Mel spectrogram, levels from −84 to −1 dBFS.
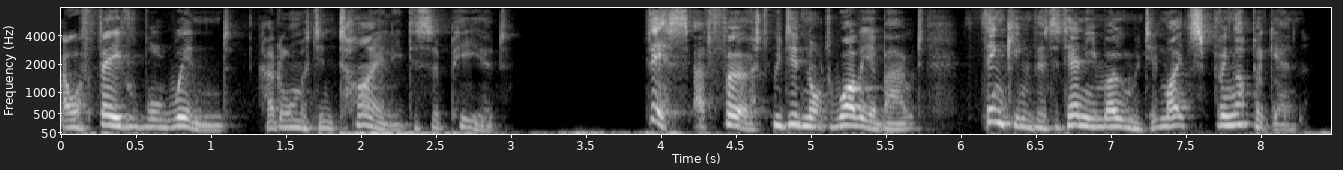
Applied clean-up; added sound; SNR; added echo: neural mask model Resemble Enhance denoiser.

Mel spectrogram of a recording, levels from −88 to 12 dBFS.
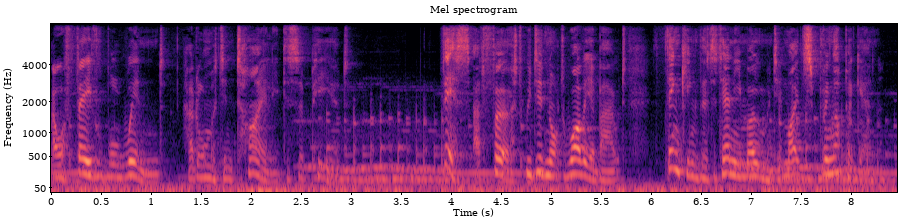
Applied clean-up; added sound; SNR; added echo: none; Marimba, xylophone; 11 dB; none.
